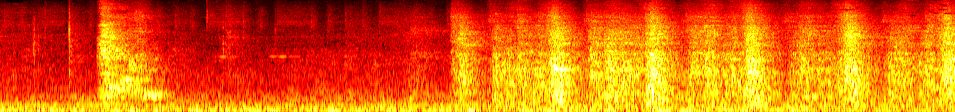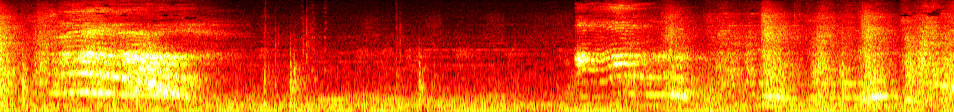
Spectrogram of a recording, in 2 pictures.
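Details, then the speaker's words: Pet cat with a cough but otherwise happy, healthy, bouncy and energetic: a series of short, harsh coughing bursts with a couple of meow-like sounds over faint background music; feline cough. "um baby coin has a cough as you can hear other than that he's happy healthy bouncy and energetic"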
